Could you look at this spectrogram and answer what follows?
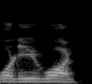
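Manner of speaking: deep, put-on masked henchman guard voice. Retelling a movie scene with masked guards: imitating a deep voice. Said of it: "they got the fucking deep voices".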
